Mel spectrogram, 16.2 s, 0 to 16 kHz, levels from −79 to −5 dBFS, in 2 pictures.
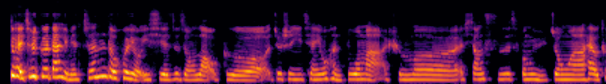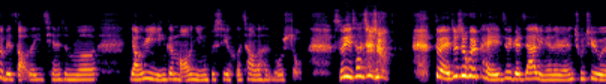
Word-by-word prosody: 对， 365 -9 +9
就 340 +5 -1
是 360 - +8
歌 350 0 +1
单 330 -1 +4
里 260 - 0
面 220 0 -3
真 320 +9 0
的 295 -5 +3
会 275 -2 0
有 235 - 0
一 215 - -5
些 215 0 -3
这 240 +2 -8
种 210 -2 -7
老 205 0 -5
歌， 195 -4 -5
就 240 +2 -7
是 230 0 -9
以 220 0 -9
前 220 0 -8
有 230 +2 -3
很 240 -5 -7
多 230 +2 -2
嘛， 220 -1 -7
什 220 - -12
么 215 -2 -6
《相 230 +1 -7
思 235 -1 -10
风 225 0 -4
雨 200 -2 -7
中》 220 +2 -4
啊， 215 0 -3
还 235 +1 -2
有 215 - -1
特 310 - -7
别 230 -4 0
早 225 -1 -5
的 215 - -4
以 220 - -11
前 220 0 -9
什 230 - -8
么 215 0 -3 0.5
杨 225 +2 +1
玉 270 - 0
莹 215 -3 -2
跟 240 - -1
毛 220 -2 -4
宁 210 -1 -4
不 230 - -7
是 230 +1 -11
也 225 - 0
合 210 -1 -10
唱 220 0 -7
了 - - -3
很 210 +1 -10
多 215 - -8
首。 - - -10 0.4
所 315 - 0
以 345 -2 +9
像 365 +1 +4
这 400 +3 +8
种， 325 - +8 0.7
对， 300 -10 +8
就 365 - +4
是 390 0 +9
会 360 -2 +8
陪 230 -10 +3
这 275 +2 -3
个 235 -1 +6
家 255 +2 +2
里 245 -4 +2
面 210 0 -3
的 210 - -1
人 210 +3 -3
出 250 0 -6
去， 250 +1 -2
225 Hz, 285 characters per minute, -21 LUFS, 215-255 Hz, 0.7 s, 对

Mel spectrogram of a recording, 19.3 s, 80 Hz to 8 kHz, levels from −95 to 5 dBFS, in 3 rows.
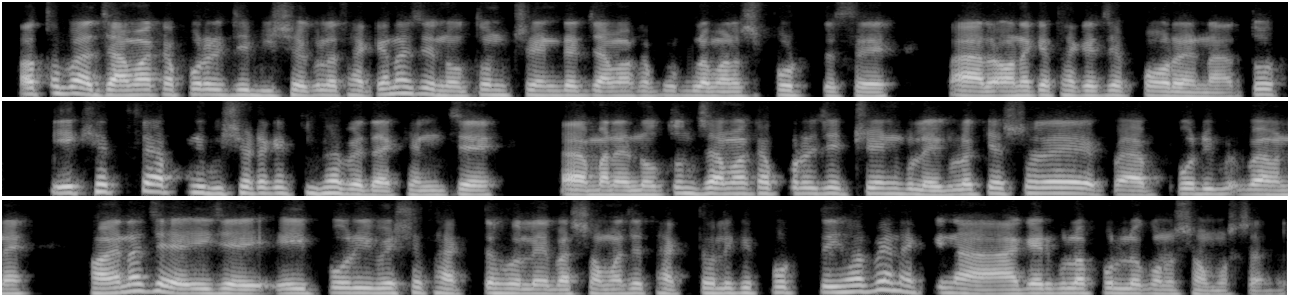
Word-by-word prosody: অথবা 200 +1 +1
জামাকাপড়ের 160 +2 +3
যে 160 - +2
বিষয়গুলো 145 +2 0
থাকে 145 +4 -2
না - - +3
যে, 180 - +1
নতুন 145 +4 -2
ট্রেন্ড 145 -2 -1
এর 140 - -2
জামাকাপড়গুলো 135 0 0
মানুষ 130 0 -1
পড়তেছে, 135 -4 -2 0.5
আর 135 - +6
অনেকে 140 +2 +2
থাকে 145 0 0
যে - - +3
পড়ে 130 -3 +3
না। 110 - -2
তো 170 - 0 0.5
এক্ষেত্রে 215 +4 -2
আপনি 215 -2 -6
বিষয়টাকে 180 +1 -1
কিভাবে 175 -3 +2
দেখেন 130 +2 -1 0.2
যে, 145 - +4 0.5
আ - - +7
মানে 135 0 +3
নতুন 135 +7 -2
জামাকাপড়ের 170 +1 +1
যে - - +2
ট্রেন্ডগুলা, 165 -4 0
এগুলা 145 +4 0
কি - - -2
আসলে 175 +1 0 0.4
আ - - +6 0.2
পরি 160 -1 -1 0.2
বা 145 - +5
মানে 135 0 0 0.4
হয় 150 +2 +5
না - - +5
যে, - - +4 0.2
এই 140 - +1
যে 140 - +5 0.3
এই 145 - +2
পরিবেশে 155 0 +1
থাকতে 140 +2 -2
হলে 140 -1 +1
বা 130 - +3
সমাজে 135 +1 -1
থাকতে 135 +3 -5
হলে 150 0 0
কি, 155 - -1
পড়তেই 170 +1 -2
হবে 195 +6 +1
নাকি 170 -2 -6
না, - - +3 0.2
আগেরগুলা 145 +2 +1
পড়লেও 145 -3 -1
কোন 125 - -2
সমস্যা 115 0 -6
নেই? - - -5
150 Hz, 195 wpm, -23 LUFS, 135-170 Hz, 0.5 s, আ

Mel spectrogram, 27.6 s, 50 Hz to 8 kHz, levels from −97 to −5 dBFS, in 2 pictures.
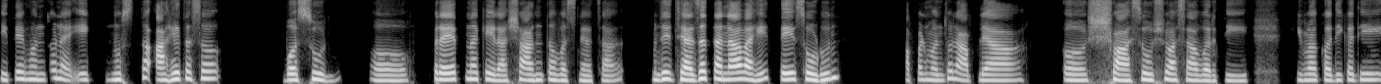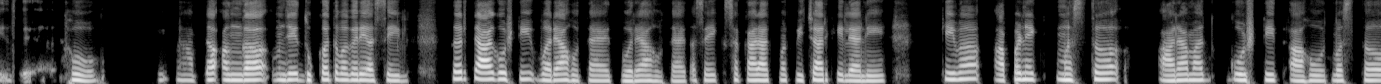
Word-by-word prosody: तिथे 235 +3 -1
म्हणतो 225 +3 -2
ना 235 -4 0
एक 210 +2 -5 0.2
नुसतं 220 +6 -2
आहे 210 +2 +4
तसं 255 +1 0 0.7
बसून 210 -2 +2 0.4
अ, - - 0 0.5
प्रयत्न 230 +1 +2
केला 195 -5 +1
शांत 205 -2 -1
बसण्याचा 190 -2 -3 0.4
म्हणजे 230 +3 +3
ज्याचा 215 +2 +6
तणाव 230 0 +5
आहे 215 +2 +3
ते 225 +1 +5
सोडून. 220 +3 +3 0.7
आपण 220 -2 -5
म्हणतो 200 +4 -2
ना 230 - 0
आपल्या 195 +1 -1 0.7
अ, 200 -1 +1
श्वासोश्वासावरती 195 -3 0 0.5
किंवा 205 0 -1
कधी-कधी 205 +1 -2 0.8
हो. 200 -4 +4 1.0
आपलं 195 +4 0
अंग 200 -1 +3 0.3
म्हणजे 210 +1 +2
दुखत 215 +3 0
वगैरे 205 -1 +3
असेल 190 -2 -1 0.5
तर 245 0 +3
त्या 230 -3 +7
गोष्टी 230 0 0
बऱ्या 200 0 +2
होत 190 -1 -2
आहेत, 180 -1 -1
बऱ्या 180 +1 +1
होत 175 0 -4
आहेत. 165 0 -3
असं 190 +1 -5
एक 190 -1 -5
सकारात्मक 195 0 0
विचार 200 +1 +2
केल्याने 180 -2 +1 0.6
किंवा 235 +2 +3 0.3
आपण 225 +4 +2
एक 220 -2 +2 0.2
मस्त 210 +3 +1 0.7
आरामात 200 +2 +3 0.3
गोष्टीत 205 -1 +1
आहोत 180 0 0
मस्त 185 +2 -3
205 Hz, 120 wpm, -22 LUFS, 190-220 Hz, 1.0 s, त्या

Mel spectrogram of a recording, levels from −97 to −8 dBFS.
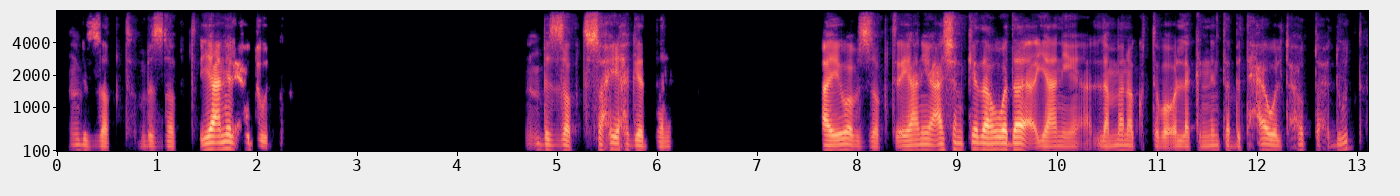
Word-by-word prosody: إمم، 110 - -11
بالضبط، 100 -2 -6
بالضبط 100 0 -6
يعني 135 +3 +6
الحدود. 140 - -3 2.6
بالضبط، 110 -3 -3
صحيح 125 -2 +2
جدًا. 100 -3 -3 1.5
أيوه 110 +2 +5
بالضبط، 95 -2 -5
يعني 110 +3 +1
عشان 120 +4 +2
كده 130 0 +3
هو 125 +1 +5
ده 130 0 +5
يعني 95 -1 -1
لمّا 100 +2 -3
أنا 105 -1 -2
كنت - - -12
باقول 95 +1 -2
لك 95 - -5
إن 95 +1 -8
أنت 105 0 -6
بتحاول 110 +2 -2
تحُط - - -11
حدود، 115 +10 -12
105 Hz, 120 wpm, -24 LUFS, 100-120 Hz, 2.6 s, يعني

